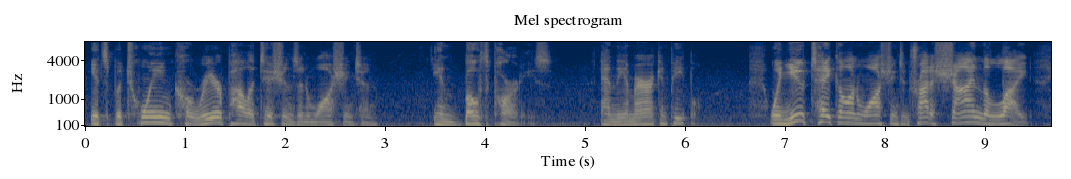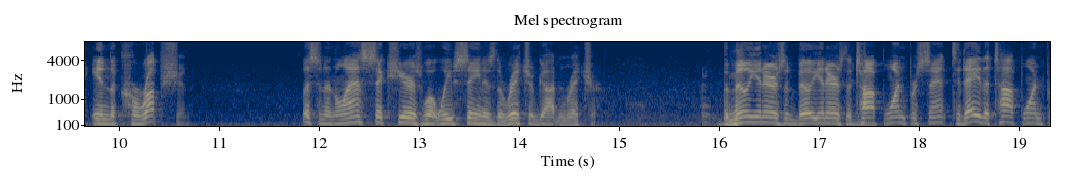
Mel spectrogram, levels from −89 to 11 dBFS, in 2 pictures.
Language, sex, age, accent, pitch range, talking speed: English, male, 40-59, American, 115-170 Hz, 160 wpm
